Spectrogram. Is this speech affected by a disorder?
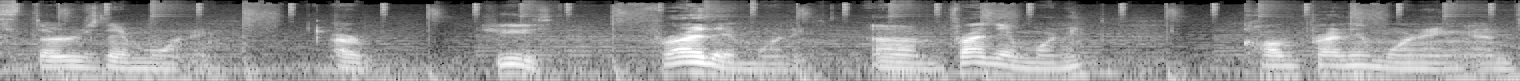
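Yes: spastic diplegia cerebral palsy.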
